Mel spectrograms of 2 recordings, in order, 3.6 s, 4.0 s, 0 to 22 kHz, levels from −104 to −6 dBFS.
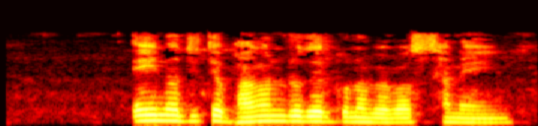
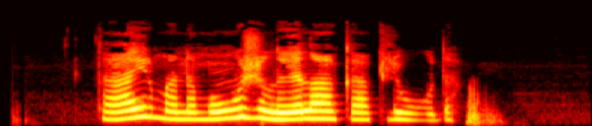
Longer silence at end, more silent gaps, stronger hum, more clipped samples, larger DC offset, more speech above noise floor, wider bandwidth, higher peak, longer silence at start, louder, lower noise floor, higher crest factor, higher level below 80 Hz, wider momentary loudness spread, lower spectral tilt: second, 0.2 s vs 0.75 s; neither; neither; neither; neither; second, 50 dB vs 55 dB; about the same, 7.6 kHz vs 7.6 kHz; about the same, -2 dBFS vs -4 dBFS; first, 0.9 s vs 0.7 s; about the same, -19 LUFS vs -20 LUFS; second, -68 dBFS vs -75 dBFS; about the same, 16 dB vs 16 dB; first, -56 dBFS vs -72 dBFS; second, 8 LU vs 22 LU; about the same, -6.5 dB/octave vs -6.5 dB/octave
